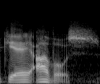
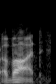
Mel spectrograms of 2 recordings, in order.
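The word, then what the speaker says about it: Avot: used had been from Pri Aos or Avat as my father had taught me to pronounce it with the safharnic rather than the Ashkanazic rendering of the Hebrew letter to.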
